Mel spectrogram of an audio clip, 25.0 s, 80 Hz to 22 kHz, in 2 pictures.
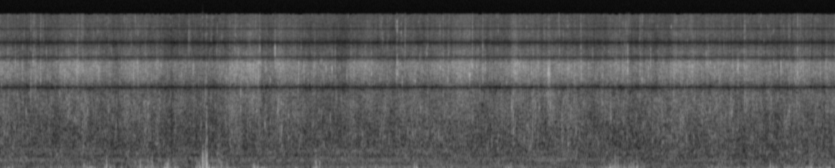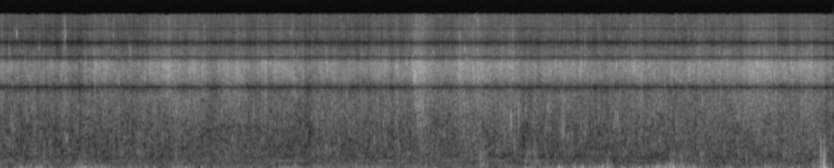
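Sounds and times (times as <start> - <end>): water splashing along hull: 0.0 - 25.0
wind buffeting microphone: 0.0 - 25.0.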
